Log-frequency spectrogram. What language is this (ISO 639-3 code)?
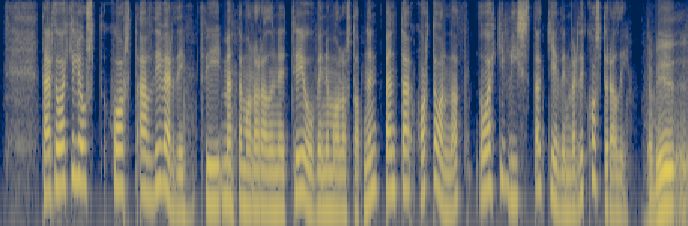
isl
